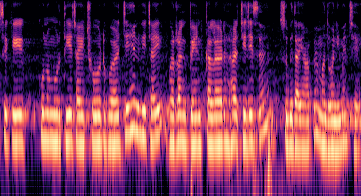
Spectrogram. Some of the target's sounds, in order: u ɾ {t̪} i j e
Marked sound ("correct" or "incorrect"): correct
